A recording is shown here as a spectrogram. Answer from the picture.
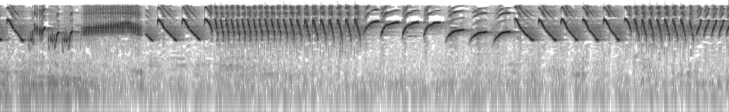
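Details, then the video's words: Canary song, played to prompt a canary that has stopped singing. Fast, high-pitched trills of rapid repeated downward-sweeping notes are broken by buzzy and rolling phrases, with a continuous, energetic delivery throughout. "Terapi KENARI macet bunyi - pancing dengan vidio ini agara cepat GACOR"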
